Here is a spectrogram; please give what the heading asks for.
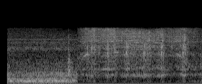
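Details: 2003 Chevrolet Cavalier 2.2L Ecotec that won't start after being parked: the starter spins the engine fast and even with no compression chuffs; a loose timing chain slipped and threw the cams out of time.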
